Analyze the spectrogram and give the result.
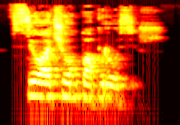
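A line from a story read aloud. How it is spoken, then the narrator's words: Growling. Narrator (Russian): рычал Риман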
